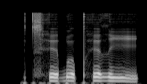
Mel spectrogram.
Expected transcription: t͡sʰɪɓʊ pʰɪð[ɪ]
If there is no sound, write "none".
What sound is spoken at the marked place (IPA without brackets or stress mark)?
i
